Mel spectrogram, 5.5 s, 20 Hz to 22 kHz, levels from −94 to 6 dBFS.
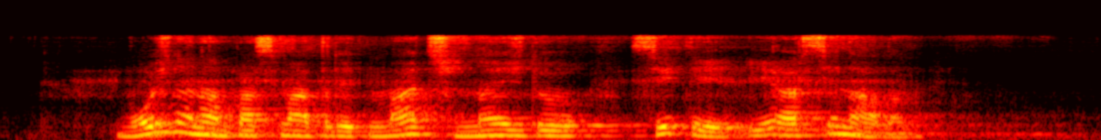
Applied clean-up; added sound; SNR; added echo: neural separator model SepFormer DNS4.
